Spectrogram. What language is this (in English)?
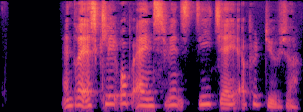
Danish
